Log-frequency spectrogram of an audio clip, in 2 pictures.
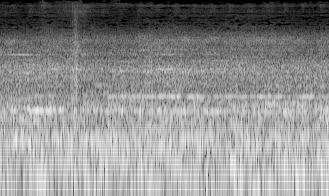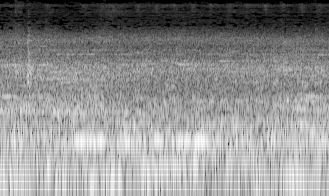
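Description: Steady, echoing background din of a busy shopping mall hall: indistinct crowd noise and activity from the sale floor below.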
